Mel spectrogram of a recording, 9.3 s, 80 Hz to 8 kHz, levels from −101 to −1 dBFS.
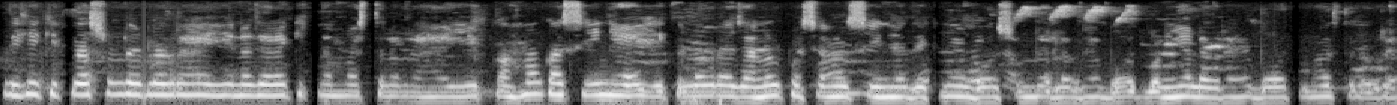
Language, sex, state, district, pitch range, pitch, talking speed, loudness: Hindi, female, Bihar, Araria, 240-280 Hz, 260 Hz, 275 wpm, -16 LUFS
